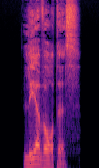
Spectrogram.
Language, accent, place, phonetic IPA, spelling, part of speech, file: German, Germany, Berlin, [ˈleːɐ̯ˌvɔʁtəs], Leerwortes, noun, De-Leerwortes.ogg
- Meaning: genitive singular of Leerwort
